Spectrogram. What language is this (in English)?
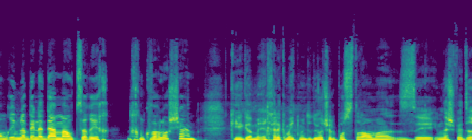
Hebrew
